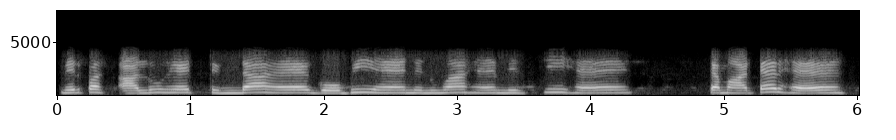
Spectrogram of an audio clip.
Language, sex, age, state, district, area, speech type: Hindi, female, 30-45, Uttar Pradesh, Sonbhadra, rural, conversation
